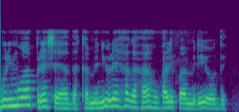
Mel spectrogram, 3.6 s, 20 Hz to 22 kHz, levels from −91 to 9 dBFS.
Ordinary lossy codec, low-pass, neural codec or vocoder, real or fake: none; 7.2 kHz; none; real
